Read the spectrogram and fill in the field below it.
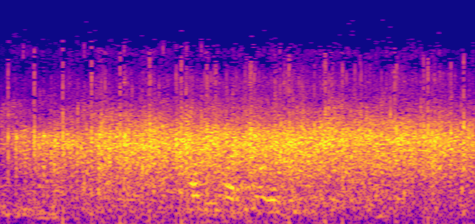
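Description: Sustained applause from an audience, given as thanks at an evening gathering: a dense, steady patter of many hands clapping at an even loudness for the whole stretch, with no pause or fade.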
